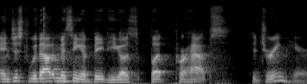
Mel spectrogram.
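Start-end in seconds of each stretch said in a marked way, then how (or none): 1.4-3.1 put-on deadpan, dead serious, soft, no pause. Retelling a show joke where a man sleeping in a locker room answers; imitating deadpan delivery. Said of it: "his deadpan instant delivery".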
